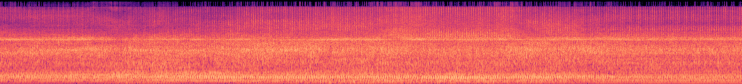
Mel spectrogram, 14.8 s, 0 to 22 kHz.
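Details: Mercedes-Benz OM 502 diesel after major overhaul, first start: firm, steady idle with constant rhythm, no knocks or hunting; sounds healthy.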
